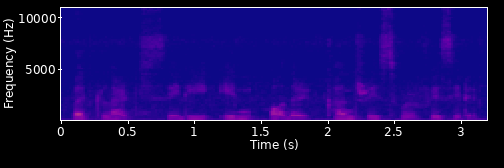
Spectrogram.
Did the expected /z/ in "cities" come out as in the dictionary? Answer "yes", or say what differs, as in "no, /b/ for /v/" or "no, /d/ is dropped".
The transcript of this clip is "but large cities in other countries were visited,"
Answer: no, /z/ is dropped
